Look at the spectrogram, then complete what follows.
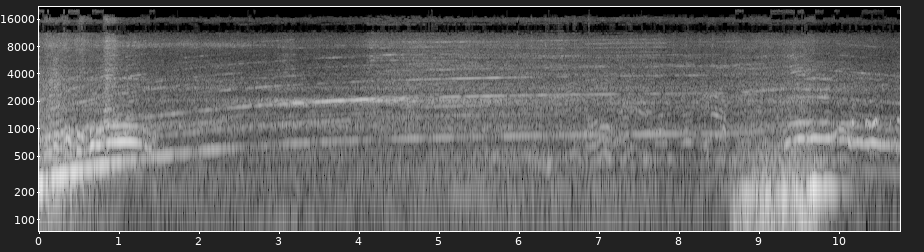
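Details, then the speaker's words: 2010 Camaro jet car with Boeing T50 turbine engine, first start attempt: whine rises steadily as turbine spools up, then holds and fades without firm light-off; start attempt failed despite fuel. "It just tried to start. There is fuel in it. It just tried to start."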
